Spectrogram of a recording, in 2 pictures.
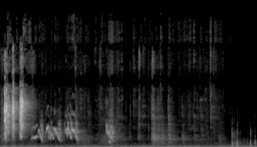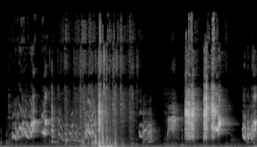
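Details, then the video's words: Tamed budgie giving scattered scratchy chirps and brief warbles, a quiet stretch, one loud dull knock, then a closing flurry of sharp chirps. "Amazing budgie chirping sounds"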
